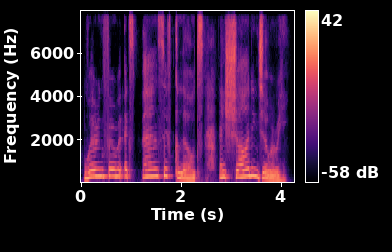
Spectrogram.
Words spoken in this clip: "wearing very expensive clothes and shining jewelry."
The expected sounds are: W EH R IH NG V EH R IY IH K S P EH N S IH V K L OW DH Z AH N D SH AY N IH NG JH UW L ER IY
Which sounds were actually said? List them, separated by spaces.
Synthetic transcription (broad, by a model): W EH R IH NG F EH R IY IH K S P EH N S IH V K L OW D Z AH N SH AY N IH NG JH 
